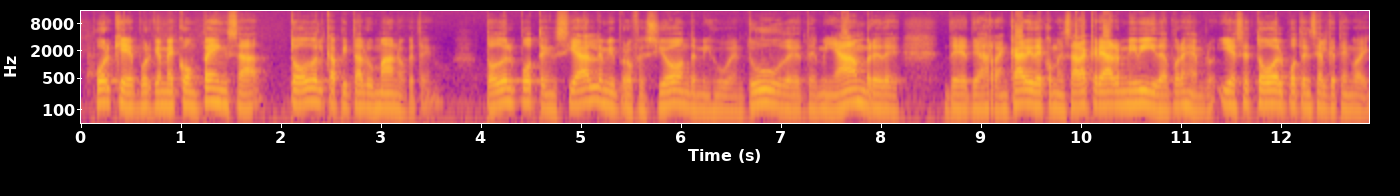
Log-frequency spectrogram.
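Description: The delivery is a normal speaking voice at a moderate pace with fairly even intonation. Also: man, medium pitch for a man. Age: 40s. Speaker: investment educator. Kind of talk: interview.

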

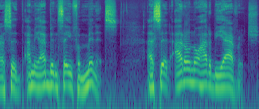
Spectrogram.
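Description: Speaking with a New York accent, a man has a medium pitch and ordinary pitch variation. His pace is fairly quick. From Brooklyn, New York. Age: 40s. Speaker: retired army officer and minister. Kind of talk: radio interview.

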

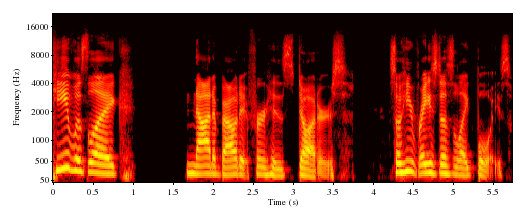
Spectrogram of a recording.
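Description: In a very clean recording against a silent background, a woman with a normal speaking voice at medium pitch talks at a fairly slow pace with lively intonation. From Sicilian-American family. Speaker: podcast co-host. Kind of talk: casual chat.

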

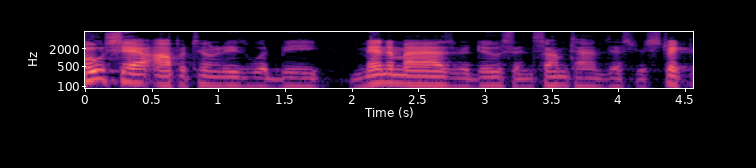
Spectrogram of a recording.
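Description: A man's fairly low voice, an ordinary speaking voice, with an American accent at a moderate pace. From US South, Mississippi. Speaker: civil rights leader. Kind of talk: keynote speech.

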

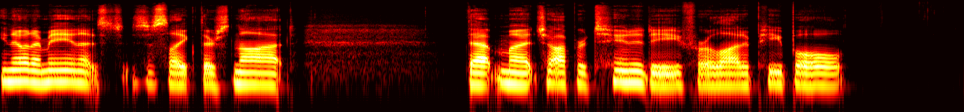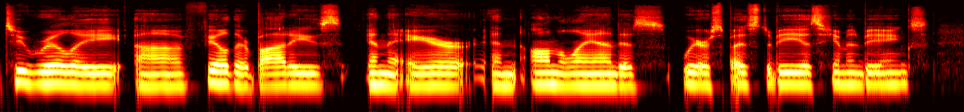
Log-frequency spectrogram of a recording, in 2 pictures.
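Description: In a very clean recording with a silent background, a woman with an American accent speaks at a fairly slow pace in a very deep, low, monotone, flat voice. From US South, Appalachian Virginia. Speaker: poet and professor. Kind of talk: interview. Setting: studio.

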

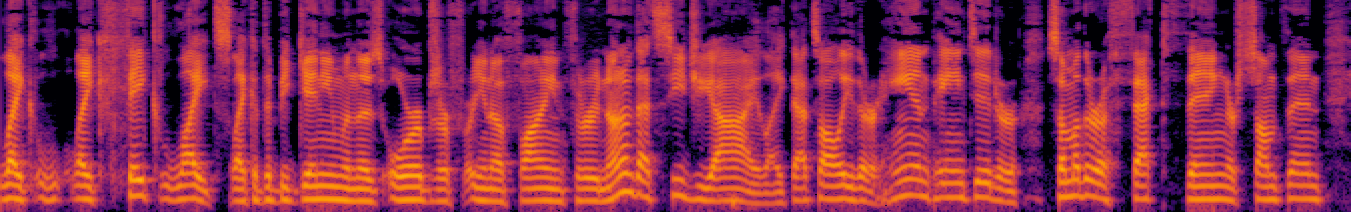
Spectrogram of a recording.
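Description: A man with a fairly high, bright, sharp voice speaks at a moderate pace. He leaves hardly any pauses in a very clean recording with a silent background. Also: ordinary pitch variation. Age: 40s. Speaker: podcast guest. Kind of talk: casual chat. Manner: animated.

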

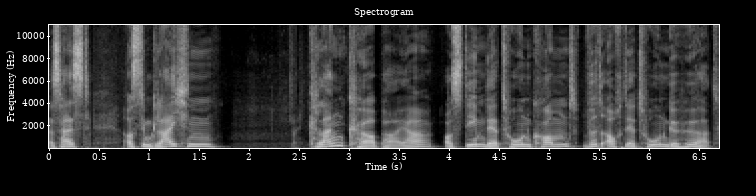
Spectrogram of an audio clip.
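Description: A man talks at a very slow pace with very even loudness and ordinary pitch variation. The recording is very clean, with a silent background. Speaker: voice artist and podcast co-host. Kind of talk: casual chat. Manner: animated.

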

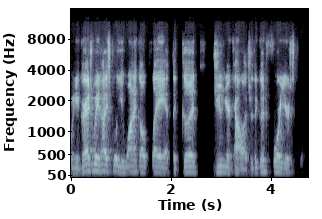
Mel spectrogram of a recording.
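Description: Bright, sharp tone from a man with an American accent, medium in pitch, in a dry, close sound with no echo. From western New York (Niagara County). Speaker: baseball umpire. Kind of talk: casual interview chat.

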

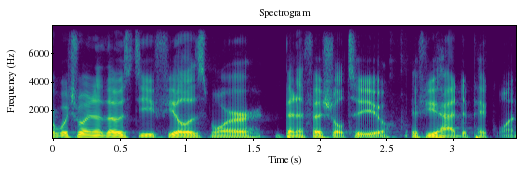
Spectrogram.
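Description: Talking at a very fast pace, a man with a fairly low pitch and ordinary pitch variation speaks with an American accent. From Texas, Dallas-Fort Worth. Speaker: physical therapy clinician and educator. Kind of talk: interview conversation.

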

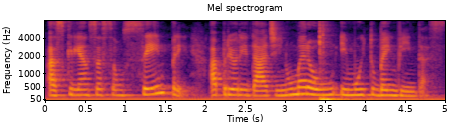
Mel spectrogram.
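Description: Very slow speech with fairly even intonation and audible room echo. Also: woman, medium pitch for a woman. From Switzerland. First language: not Portuguese (Swiss-born) (speaking Portuguese). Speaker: podcast host, personal growth coach. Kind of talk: motivational solo podcast talk.

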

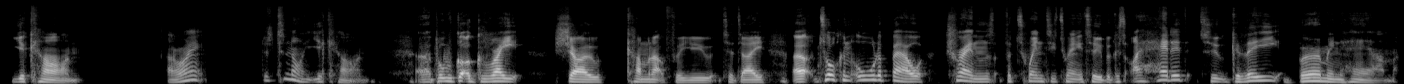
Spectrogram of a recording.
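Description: The delivery is animated, with very wide pitch swings. The pace is fairly slow. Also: man, medium pitch for a man, very clean recording, silent background. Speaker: podcast host. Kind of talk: casual show intro.

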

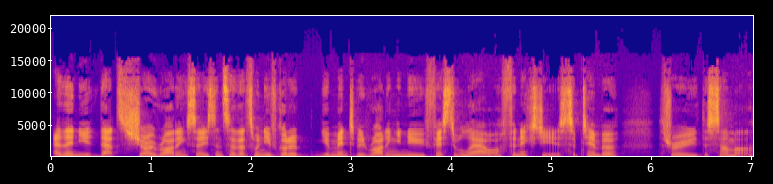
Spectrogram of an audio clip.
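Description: With an Australian accent, a woman speaks fairly quickly at a fairly low pitch and with fairly even intonation. The recording is very clean, the background silent. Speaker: comedian and TV host. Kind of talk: casual chat.

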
